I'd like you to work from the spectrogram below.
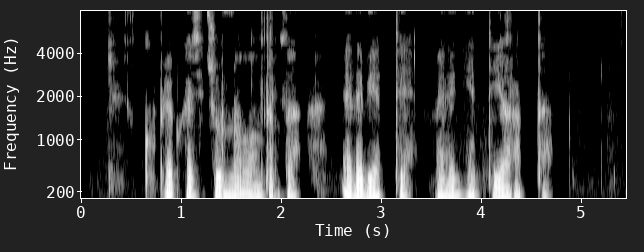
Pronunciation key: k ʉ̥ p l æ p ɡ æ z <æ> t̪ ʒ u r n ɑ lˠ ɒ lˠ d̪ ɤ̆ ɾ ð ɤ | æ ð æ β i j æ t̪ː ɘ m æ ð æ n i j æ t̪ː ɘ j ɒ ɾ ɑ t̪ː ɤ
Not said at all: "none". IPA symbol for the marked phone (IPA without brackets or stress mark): i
